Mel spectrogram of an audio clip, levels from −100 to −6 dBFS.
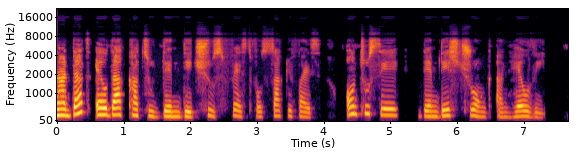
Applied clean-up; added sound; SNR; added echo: none; none; none; none.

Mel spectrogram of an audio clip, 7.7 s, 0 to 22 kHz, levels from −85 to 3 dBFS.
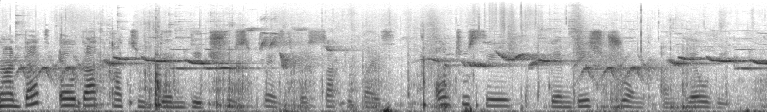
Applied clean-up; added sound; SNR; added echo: none; Livestock, farm animals, working animals + Bird; -1 dB; none.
